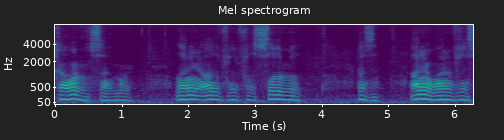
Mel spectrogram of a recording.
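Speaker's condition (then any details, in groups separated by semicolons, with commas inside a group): Lou Gehrig's disease; tracheostomy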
